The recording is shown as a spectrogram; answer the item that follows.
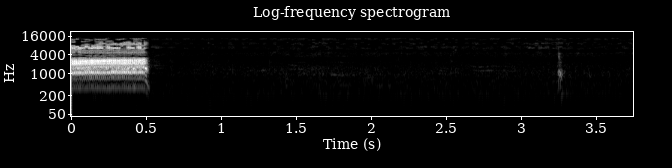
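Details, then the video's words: A single loud, harsh crow caw lasting half a second during crow talk, then near silence broken by one faint click. "Krähenunterhaltung /crow`s talk"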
